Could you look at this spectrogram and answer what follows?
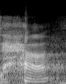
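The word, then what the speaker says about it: ح: Ha is a letter that is not in English. But if you can pronounce it, fine. If you can pronounce it ha, this is very good. If you can't pronounce it, try to pronounce it as you would the H.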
